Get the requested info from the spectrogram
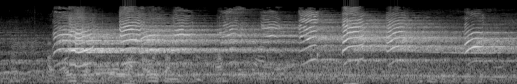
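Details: During a public training session at the Port of Nagoya Public Aquarium on 18 July 2016 (13:30 session), a beluga gives rapid, overlapping squealing whistles that sweep upward, about ten bursts in a few seconds, with strong ringing overtones.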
